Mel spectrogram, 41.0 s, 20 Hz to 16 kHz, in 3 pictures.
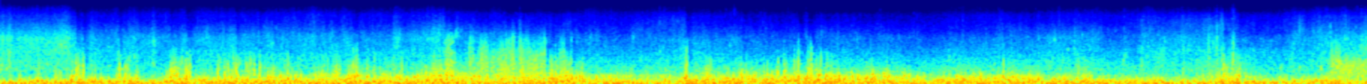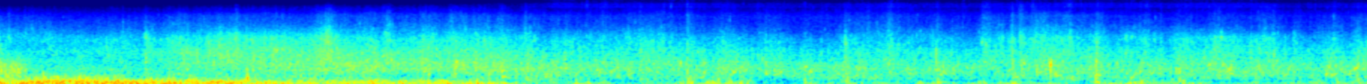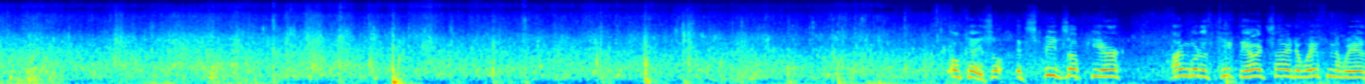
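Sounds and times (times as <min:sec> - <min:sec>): river water rushing and splashing: 0:00.0 - 0:07.5, 0:10.6 - 0:40.9
wind buffeting microphone: 0:00.0 - 0:40.9
sharp knocks: 0:31.2 - 0:31.6.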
